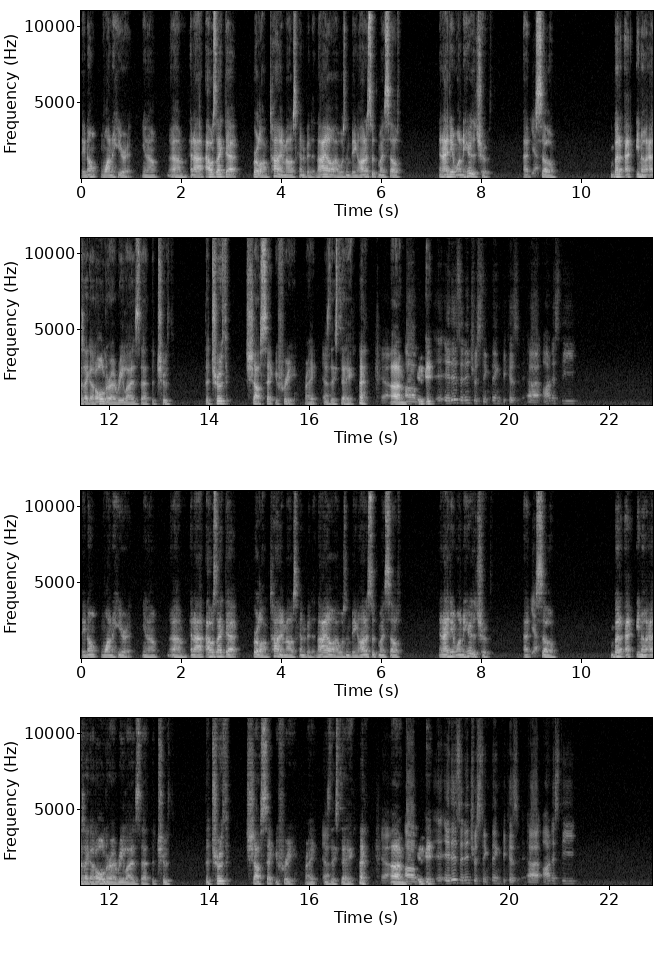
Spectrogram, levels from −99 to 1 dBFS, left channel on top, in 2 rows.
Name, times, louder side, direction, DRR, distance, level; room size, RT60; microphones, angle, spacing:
voice 1, 0.0-3.1 3.4-6.4 7.2-8.1 8.8-9.5 10.6-13.2 13.9-14.4 14.7-17.2 17.6-18.4, left 2 dB, 70° left, 0.8 m, -31 dB
voice 2, 17.4-21.3, right 3 dB, 25° right, 0.7 m, -42 dB
3.2 x 2.5 x 3.3 m
head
